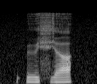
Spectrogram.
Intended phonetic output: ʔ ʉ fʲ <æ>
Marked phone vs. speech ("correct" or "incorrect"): incorrect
